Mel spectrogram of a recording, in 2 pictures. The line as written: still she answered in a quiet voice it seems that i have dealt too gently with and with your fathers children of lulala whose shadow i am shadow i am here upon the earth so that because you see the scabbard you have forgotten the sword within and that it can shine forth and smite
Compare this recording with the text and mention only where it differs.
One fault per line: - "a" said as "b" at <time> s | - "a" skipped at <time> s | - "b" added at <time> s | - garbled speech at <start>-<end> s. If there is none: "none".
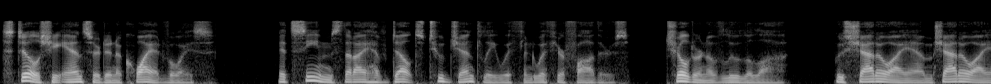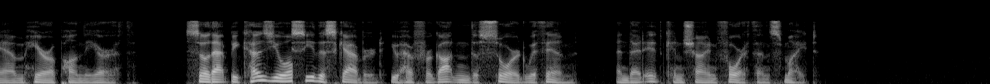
none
